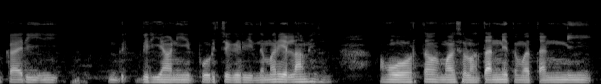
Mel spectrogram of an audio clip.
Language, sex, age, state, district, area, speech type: Tamil, male, 18-30, Tamil Nadu, Tirunelveli, rural, spontaneous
